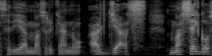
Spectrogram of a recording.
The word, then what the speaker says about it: Masego: Masego, como lo se escribe, como lo dije.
